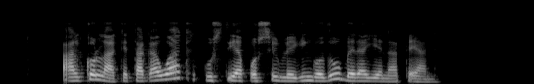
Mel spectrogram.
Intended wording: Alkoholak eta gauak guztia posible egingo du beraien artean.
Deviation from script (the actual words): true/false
false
